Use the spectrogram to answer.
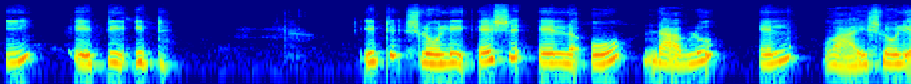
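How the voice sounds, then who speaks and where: A woman with a slightly high, slightly mellow voice teaches a basic English lesson. She spells words out letter by letter, repeats phrases slowly, and poses questions that she then answers herself.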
